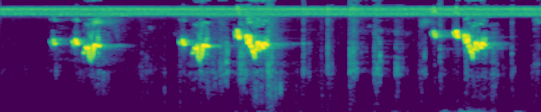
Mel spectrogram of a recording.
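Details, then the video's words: Lured young bulbul calling in quick succession, clustered chirpy phrases of rapid rising and falling notes, with faint low thumps and a continuous high insect-like drone. "memikat burung cucak ranting muda mantap"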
